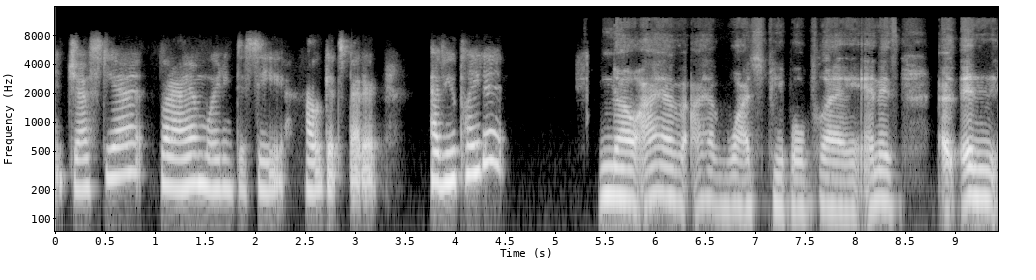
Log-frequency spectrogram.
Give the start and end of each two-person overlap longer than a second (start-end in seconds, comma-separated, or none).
none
